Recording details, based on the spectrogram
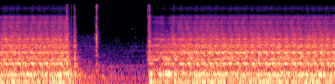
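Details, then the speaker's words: Project car with solid engine mounts, no alternator and the electric choke not hooked up. It catches after a brief lull and settles into a fast, steady, lumpy idle with heavy rumble. The idle is too high, suspected to be from the unconnected choke. "I know the idle's up a bit too high. I'm pretty sure it has to do with the choke, because I don't have the electric choke hooked up."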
